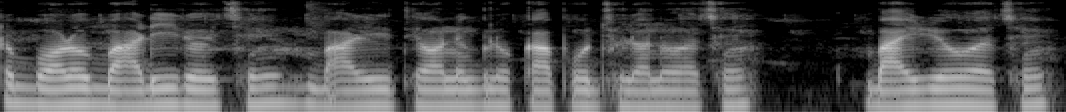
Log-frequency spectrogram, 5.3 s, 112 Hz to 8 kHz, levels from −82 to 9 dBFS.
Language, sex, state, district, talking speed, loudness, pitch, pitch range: Bengali, male, West Bengal, Alipurduar, 110 wpm, -20 LUFS, 135 Hz, 130-140 Hz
